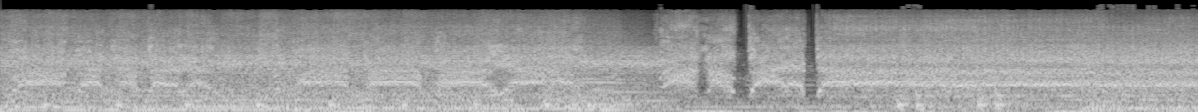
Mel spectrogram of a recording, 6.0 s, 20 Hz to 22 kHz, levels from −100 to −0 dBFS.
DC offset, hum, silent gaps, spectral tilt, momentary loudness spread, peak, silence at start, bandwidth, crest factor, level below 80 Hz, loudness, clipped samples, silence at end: under 0.1%; none; none; -2.5 dB/octave; 2 LU; -2 dBFS; 0 s; 18.5 kHz; 12 dB; -28 dBFS; -13 LUFS; under 0.1%; 0 s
